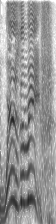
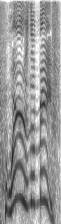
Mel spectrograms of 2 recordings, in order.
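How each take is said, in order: First: Put-on high squeaky old lady. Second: Put-on high squeaky old lady, drawn out; slow old lady voice. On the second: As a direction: stretch it slowly like the old lady in the ad. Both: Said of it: "that old lady's like".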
